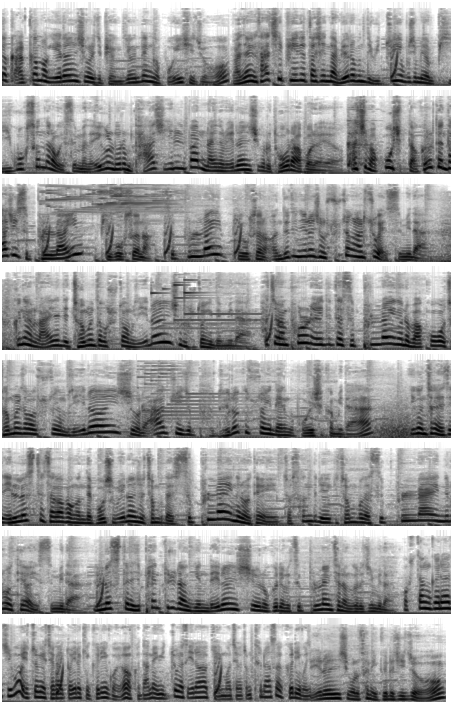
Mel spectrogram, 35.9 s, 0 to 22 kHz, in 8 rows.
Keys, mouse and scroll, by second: 0.1 scroll up 1, 1.0 click, 1.3 scroll up 1, 1.7 scroll down 1, 3.8 scroll down 1, 4.1 middle click, 6.2 click, 9.5 click, 10.4 click, 11.1 click, 11.8 click, 14.2 click, 17.6 click, 18.6 click, 23.8 click, 24.3 scroll up 2, 25.1 space, 25.4 click, 26.2 alt+middle click, 26.5 click, 26.8 space, 27.0 click, 27.4 click, 29.8-31.3 drag, 31.8 click, 32.8 space, 32.9 click, 33.9 click.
